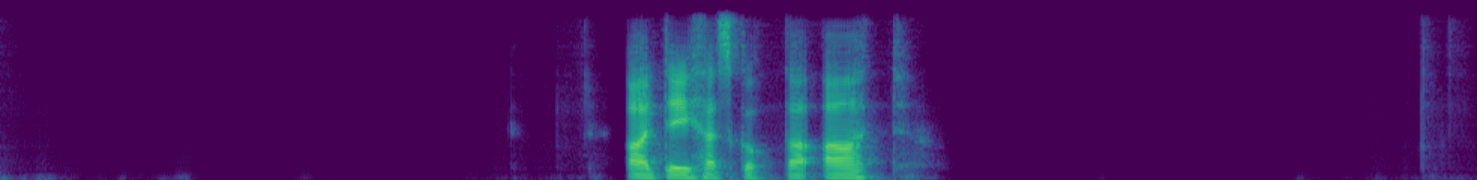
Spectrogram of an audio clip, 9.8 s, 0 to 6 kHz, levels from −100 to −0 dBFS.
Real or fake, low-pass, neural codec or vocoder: fake; 5.4 kHz; codec, 16 kHz, 0.3 kbps, FocalCodec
